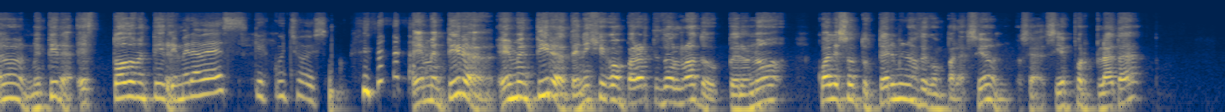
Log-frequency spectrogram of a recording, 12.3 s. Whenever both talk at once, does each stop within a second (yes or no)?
yes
